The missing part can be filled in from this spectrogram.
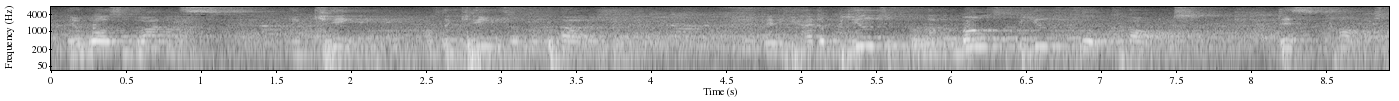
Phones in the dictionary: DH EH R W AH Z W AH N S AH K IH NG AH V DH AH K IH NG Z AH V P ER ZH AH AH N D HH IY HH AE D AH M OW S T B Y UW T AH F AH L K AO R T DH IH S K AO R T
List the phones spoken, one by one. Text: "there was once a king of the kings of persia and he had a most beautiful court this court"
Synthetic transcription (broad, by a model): DH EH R W AH Z W AH N S AH K IH NG AH V DH AH K IH NG Z AH V P ER ZH AH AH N D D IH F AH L AH M OW S T B Y UW T AH F AH L K AO R T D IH S K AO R T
